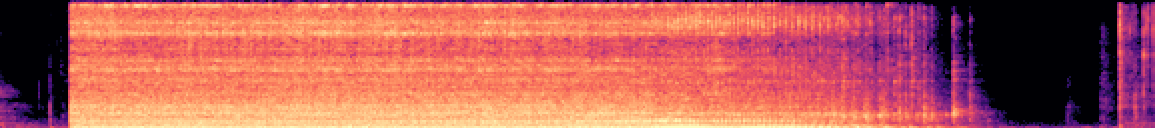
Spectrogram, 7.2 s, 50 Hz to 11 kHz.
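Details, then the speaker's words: 2hp Chicago generator that won't stay running; engine catches and runs steadily for about four seconds, then falters and dies. Carburetor was dirty and needed cleaning. "as you can hear is it runs and then it dies so i'm going to pull the carburetor off just make sure that the carburetor is not the issue"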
